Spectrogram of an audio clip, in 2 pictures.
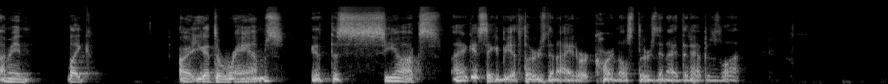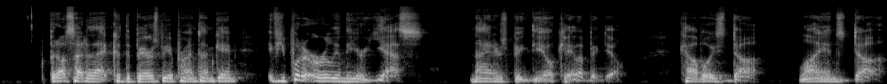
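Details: Adult man about five to five and a half weeks after vocal cord surgery, improving daily but unchanged today after heavy voice use and no sleep: dysphonia after vocal cord surgery.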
